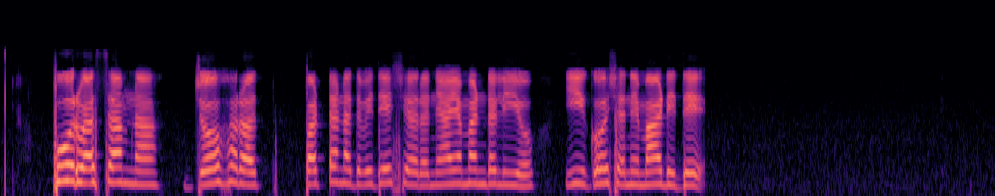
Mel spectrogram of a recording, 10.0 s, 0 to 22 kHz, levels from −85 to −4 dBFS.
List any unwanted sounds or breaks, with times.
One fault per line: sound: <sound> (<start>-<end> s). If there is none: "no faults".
no faults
